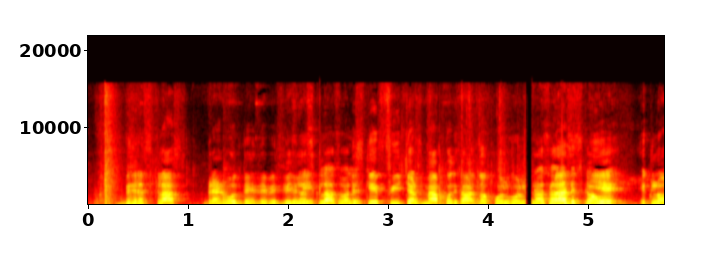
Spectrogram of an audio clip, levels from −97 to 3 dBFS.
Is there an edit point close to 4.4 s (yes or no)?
yes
